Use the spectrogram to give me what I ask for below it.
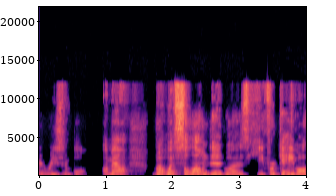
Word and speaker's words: Solon: His name's normally pronounced Solon or Solon in our books, but his name is actually pronounced Solon.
